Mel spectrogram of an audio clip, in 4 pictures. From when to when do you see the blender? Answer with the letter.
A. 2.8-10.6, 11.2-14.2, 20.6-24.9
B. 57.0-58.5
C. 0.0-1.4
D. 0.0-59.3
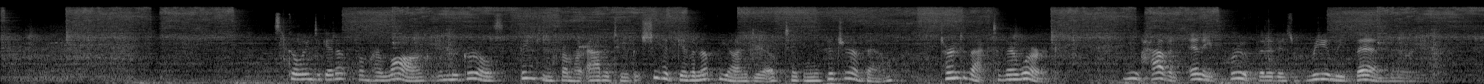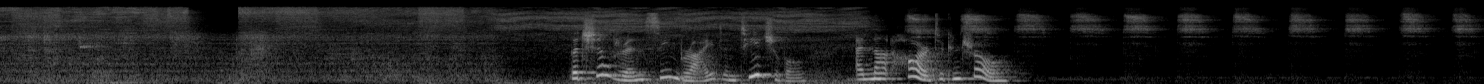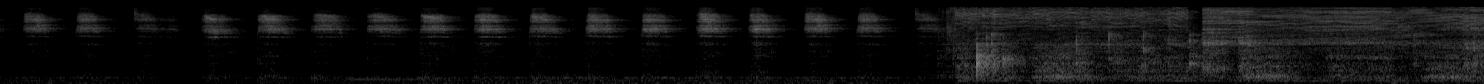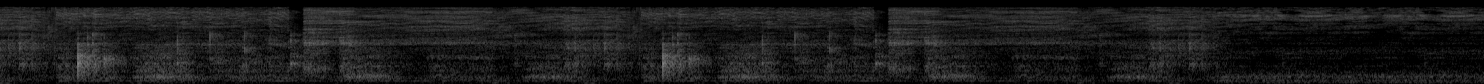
C.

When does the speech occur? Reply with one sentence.
You can hear the speech from 2.8 to 10.6 s, from 11.2 to 14.2 s and from 20.6 to 24.9 s.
